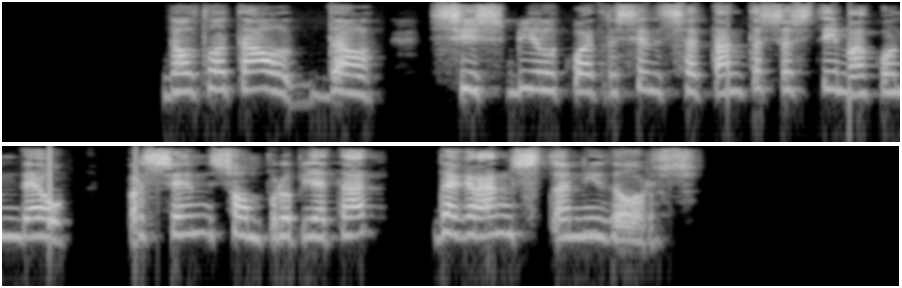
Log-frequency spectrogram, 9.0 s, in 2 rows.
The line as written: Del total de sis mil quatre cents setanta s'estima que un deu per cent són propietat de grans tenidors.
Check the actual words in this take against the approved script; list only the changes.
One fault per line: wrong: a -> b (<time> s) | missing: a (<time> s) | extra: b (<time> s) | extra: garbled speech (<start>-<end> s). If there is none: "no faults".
no faults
